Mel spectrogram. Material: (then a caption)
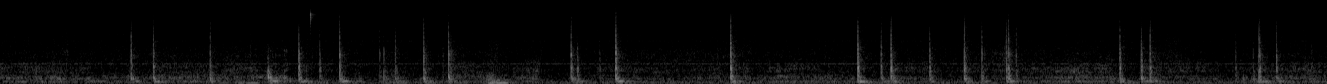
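Plastic, cardboard. Long acrylic nails tap and click on the clear plastic window of a large, hollow printed-cardboard Rainbow High Winter Wonderland Skyler Bradshaw doll box with the doll inside. About two dozen short, dry, quiet clicks come at an irregular pace over a faint steady hiss, each fading almost at once.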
